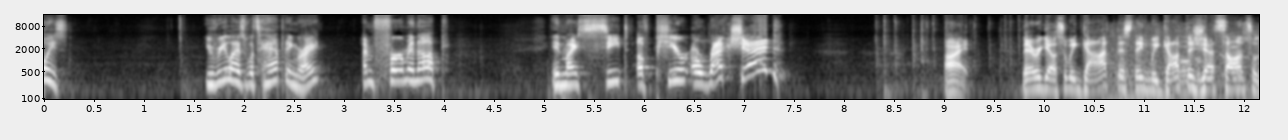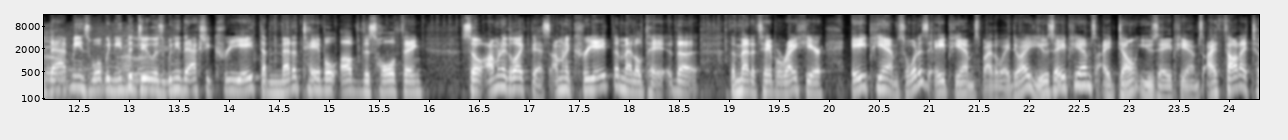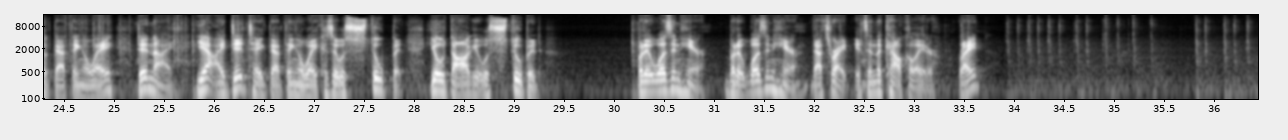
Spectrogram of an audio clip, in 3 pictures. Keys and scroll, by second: 8.3 alt+{, 8.5 ctrl+c, 8.6-12.0 typing, 14.0 ctrl+c, 14.2 typing, 14.3 Return, 14.4 ctrl+u, 14.5 ctrl+u, 15.4-22.1 typing, 24.3-26.9 typing, 28.6 typing, 29.9 typing, 31.2 typing, 32.9-36.3 typing.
